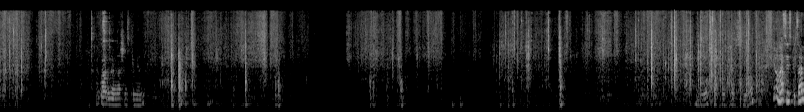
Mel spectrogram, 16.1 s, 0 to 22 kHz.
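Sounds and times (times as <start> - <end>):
sterilization pouch crinkling: 9.9 - 16.0
person speaking: 13.8 - 16.0.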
